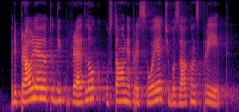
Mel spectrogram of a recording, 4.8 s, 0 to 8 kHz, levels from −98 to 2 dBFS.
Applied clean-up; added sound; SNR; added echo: none; none; none; none.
